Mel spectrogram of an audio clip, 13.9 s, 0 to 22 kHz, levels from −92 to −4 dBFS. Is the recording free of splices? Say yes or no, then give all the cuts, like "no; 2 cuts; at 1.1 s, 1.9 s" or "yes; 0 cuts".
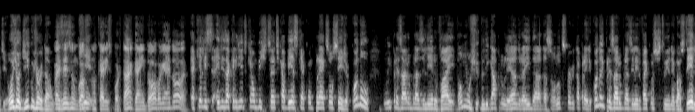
yes; 0 cuts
